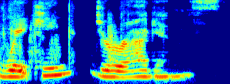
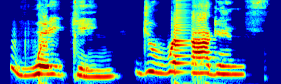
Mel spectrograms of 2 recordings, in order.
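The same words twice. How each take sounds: First: "Waking dragons" said softly and low; soft title read. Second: Waking dragons, drawn out slowly; slow title read. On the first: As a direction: hush it like a secret title. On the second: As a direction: stretch "dragons" out like a storybook title. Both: Shown as a demonstration.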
